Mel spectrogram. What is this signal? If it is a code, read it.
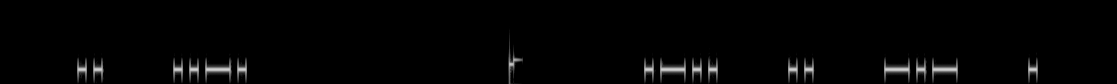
Morse code, heard as a keyed tone, about 15 wpm, spaced as for 9 wpm, 700 Hz. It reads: IF LIKE
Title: 3x Character Spacing - Top 200 Words - 15wpm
